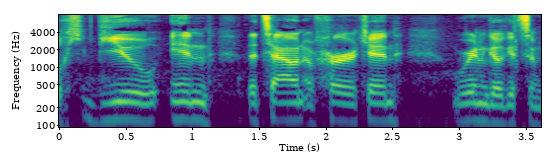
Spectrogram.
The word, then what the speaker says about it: Hurricane: actually in hurricane it's you spell it hurricane but if you ever come here don't say hurricane it's hurricane it's leviosa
